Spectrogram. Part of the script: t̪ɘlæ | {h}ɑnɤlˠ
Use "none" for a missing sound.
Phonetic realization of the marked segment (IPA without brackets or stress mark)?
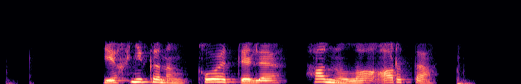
h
